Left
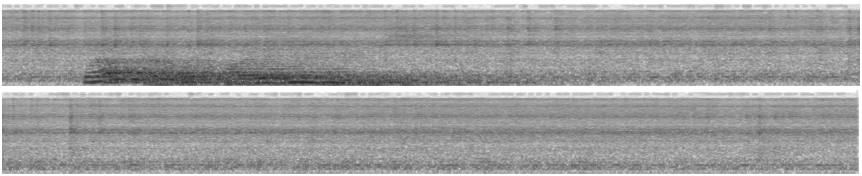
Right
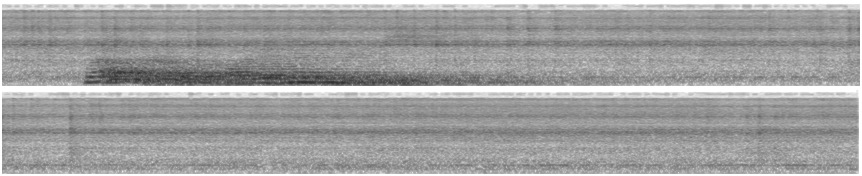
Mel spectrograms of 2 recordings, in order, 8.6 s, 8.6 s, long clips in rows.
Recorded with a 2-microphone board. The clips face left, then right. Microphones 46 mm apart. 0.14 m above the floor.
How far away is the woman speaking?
About 3.5 m.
